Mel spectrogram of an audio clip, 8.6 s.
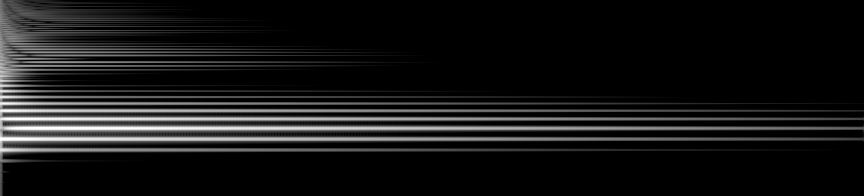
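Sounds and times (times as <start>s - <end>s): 
ringing effect: 0.0s - 2.8s.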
